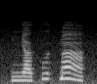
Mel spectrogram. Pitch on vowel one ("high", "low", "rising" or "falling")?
low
